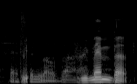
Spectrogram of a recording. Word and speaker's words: Fefilova: Fefilova. Remember the lovely dessert, pavlova, and then just change it a little Pavlova.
